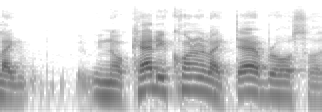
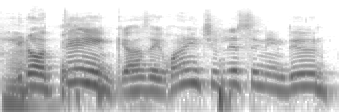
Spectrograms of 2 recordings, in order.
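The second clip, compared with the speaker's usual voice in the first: exasperated; 6 semitones higher than usual. Retold or imitated. Exasperated at cousin.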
